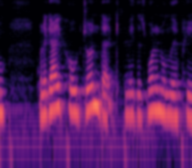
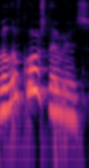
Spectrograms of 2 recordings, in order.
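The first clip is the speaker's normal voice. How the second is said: hefty, loud, booming giant's voice; 3 semitones higher, 5 dB louder than usual. Opening a football video, the speaker answers his own question in Hagrid voice. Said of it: "That's my Hagrid voice".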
